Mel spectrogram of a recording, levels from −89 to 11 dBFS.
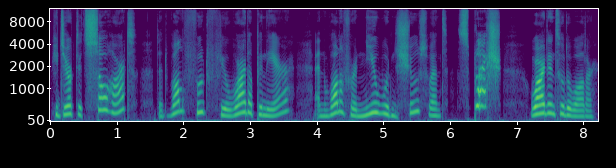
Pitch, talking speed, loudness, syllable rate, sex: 245 Hz, 180 wpm, -21 LUFS, 4.8 syllables/s, female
